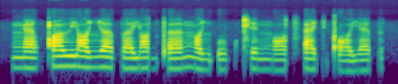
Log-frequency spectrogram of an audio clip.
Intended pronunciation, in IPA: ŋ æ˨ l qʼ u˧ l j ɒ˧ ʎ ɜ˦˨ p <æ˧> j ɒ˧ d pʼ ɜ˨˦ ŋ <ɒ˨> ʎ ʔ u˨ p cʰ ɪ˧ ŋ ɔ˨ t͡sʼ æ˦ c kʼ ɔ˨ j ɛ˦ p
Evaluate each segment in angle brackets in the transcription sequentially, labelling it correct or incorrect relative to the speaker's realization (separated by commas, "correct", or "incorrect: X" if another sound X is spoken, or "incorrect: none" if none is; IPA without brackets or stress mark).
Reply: incorrect: ɜ˧, correct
